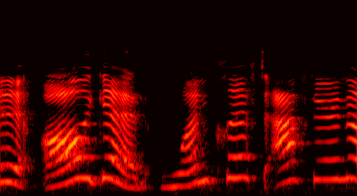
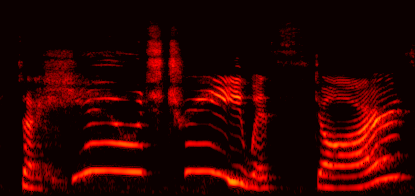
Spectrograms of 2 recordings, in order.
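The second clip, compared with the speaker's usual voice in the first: slow, higher marveling; awed wonder; 5 semitones higher, much slower than usual. Acted. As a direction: draw out the wonder. Marveling at the picture.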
